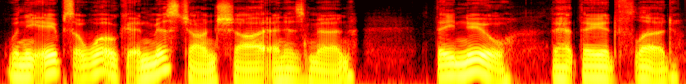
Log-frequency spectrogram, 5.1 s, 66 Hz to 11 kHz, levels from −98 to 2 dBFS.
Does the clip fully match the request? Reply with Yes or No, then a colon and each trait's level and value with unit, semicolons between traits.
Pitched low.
Yes: low, 100 Hz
